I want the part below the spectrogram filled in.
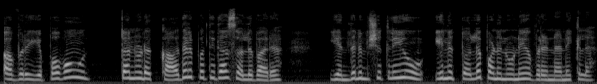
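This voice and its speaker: Woman playing a young actress talking to reporters, fast and earnest, highish voice, dubbed movie. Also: lightly acted. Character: young actress recounting her kidnapping to reporters. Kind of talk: dubbed film acting.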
